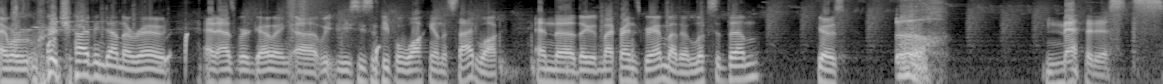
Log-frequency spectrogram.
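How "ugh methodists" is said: play-acted horrified grunt of pure disgust. Retelling a friend's grandmother seeing people on the sidewalk, mock-disgusted scoff. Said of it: "I've never heard such disgust in my life".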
